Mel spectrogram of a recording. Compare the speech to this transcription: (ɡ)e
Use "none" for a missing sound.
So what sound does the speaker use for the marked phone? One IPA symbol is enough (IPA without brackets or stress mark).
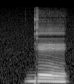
ɡ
